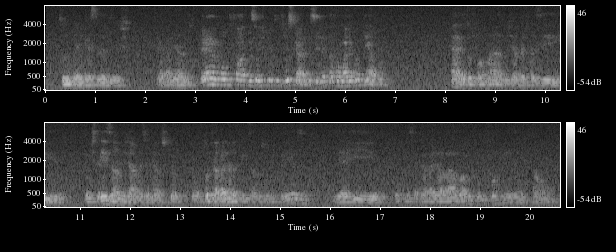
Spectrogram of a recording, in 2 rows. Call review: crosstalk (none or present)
none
